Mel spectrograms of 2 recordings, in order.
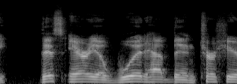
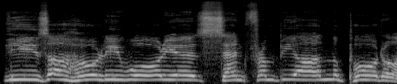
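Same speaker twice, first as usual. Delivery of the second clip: put-on old priest, much higher, slow and solemn; 12 semitones higher, slower than usual. Priest introducing holy warriors to guards, high solemn voice. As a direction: proclaim it like a pompous old cleric. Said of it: "he's like".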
